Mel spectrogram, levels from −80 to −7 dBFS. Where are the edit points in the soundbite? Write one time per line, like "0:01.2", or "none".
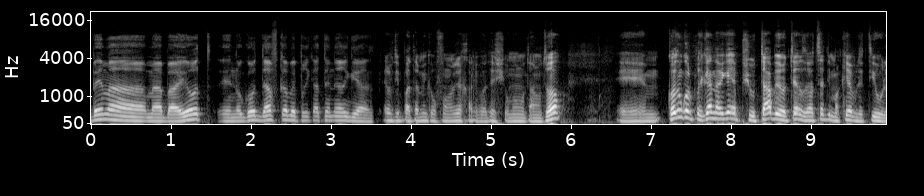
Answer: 0:03.5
